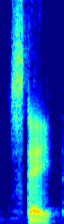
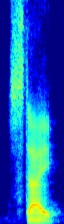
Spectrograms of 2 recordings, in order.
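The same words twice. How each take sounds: First: The vowel is said in a non-Australian accent. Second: The vowel is said in an Australian accent. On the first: "For me, it's more like a, a, state" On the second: "in an Australian accent, face might be like I, I, state"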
